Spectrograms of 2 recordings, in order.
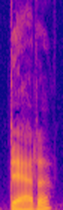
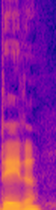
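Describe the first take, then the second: First: The first vowel sounds like 'dah'. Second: The first vowel sounds like 'day'. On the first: The speaker calls it wrong. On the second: The speaker calls it right.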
